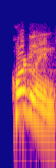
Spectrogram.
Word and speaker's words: Coeur d'Alene: Okay, what about, I'm going to butcher the name. I don't know how to say it. Coeur d'Alene? Coeur d'Alene.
